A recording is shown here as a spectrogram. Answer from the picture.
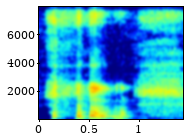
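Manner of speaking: real laugh. Real, not acted. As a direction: laugh at her own hype. Laughs after praising dad's fish.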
